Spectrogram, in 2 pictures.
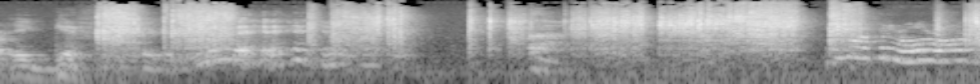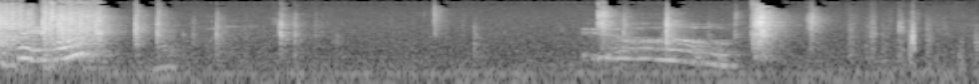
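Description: A woman nearby talks loudly and cries out.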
